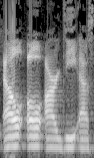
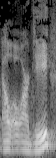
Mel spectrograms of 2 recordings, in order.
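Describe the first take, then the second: First: L O R D S spelled out louder, each letter stressed; stressed spelling. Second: Said in the usual way. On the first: Shown as a demonstration. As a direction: spell L O R D S out hard for the capital letters. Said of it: "because he is the uppercase". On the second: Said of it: "lowercase Lord".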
